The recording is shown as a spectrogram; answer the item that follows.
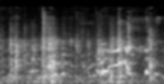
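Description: Rooster crowing, one call that rises and then falls about one and a half seconds in.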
